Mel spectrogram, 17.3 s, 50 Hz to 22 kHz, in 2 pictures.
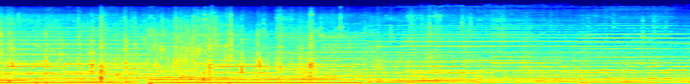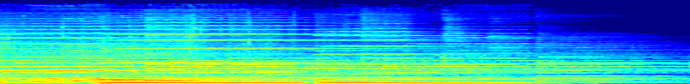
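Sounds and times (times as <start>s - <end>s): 
horse hooves clip-clopping in a trotting rhythm as a rider sets off: 0.0s - 7.0s
sustained musical backdrop: 0.0s - 17.2s.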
